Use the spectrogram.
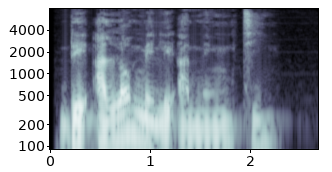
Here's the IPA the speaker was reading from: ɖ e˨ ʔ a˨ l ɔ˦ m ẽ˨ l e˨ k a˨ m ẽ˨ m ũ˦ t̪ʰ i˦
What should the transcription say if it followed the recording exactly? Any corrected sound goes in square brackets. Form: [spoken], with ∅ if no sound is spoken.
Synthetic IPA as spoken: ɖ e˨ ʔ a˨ l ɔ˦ m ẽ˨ l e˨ [ʔ] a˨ m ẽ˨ [ŋ] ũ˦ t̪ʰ i˦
